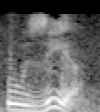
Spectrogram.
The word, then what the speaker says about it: Uzziah: Now, when we get into our study in the book of Chronicles, and as well as mention of him in Isaiah, it is pronounced Uzziah. They're spelled the same in Hebrew except for one letter, and many people believe that a scribal error has caused the English to come out a little different.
